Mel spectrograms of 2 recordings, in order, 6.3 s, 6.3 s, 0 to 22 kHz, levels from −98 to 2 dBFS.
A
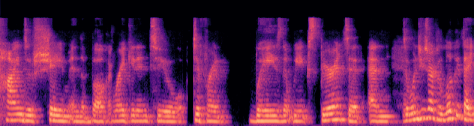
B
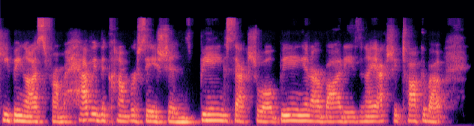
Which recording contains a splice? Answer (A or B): A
